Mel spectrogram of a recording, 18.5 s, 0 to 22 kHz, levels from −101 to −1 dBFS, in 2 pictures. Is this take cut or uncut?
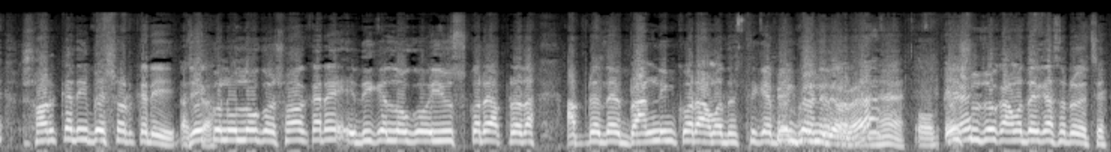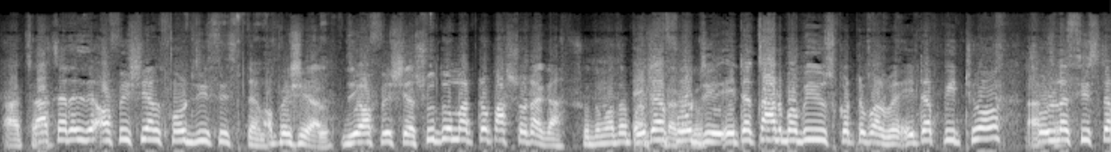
uncut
